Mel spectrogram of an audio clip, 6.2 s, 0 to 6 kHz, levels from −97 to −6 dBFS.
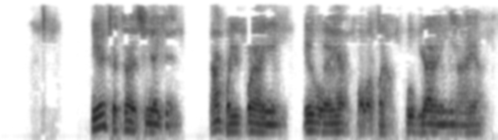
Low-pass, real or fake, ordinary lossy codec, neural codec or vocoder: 5.4 kHz; fake; MP3, 24 kbps; codec, 16 kHz, 1 kbps, FreqCodec, smaller model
